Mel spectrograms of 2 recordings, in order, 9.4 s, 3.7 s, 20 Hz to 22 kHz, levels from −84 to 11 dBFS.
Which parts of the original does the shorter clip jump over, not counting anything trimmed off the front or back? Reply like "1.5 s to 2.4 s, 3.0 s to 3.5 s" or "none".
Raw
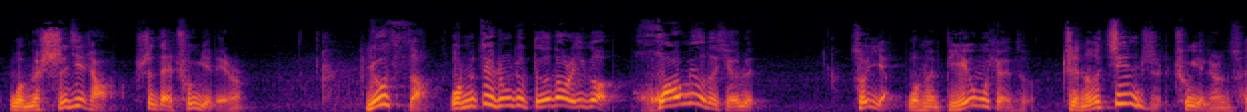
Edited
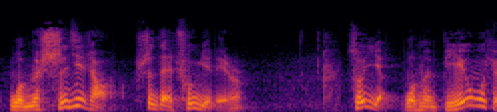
2.5 s to 6.3 s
